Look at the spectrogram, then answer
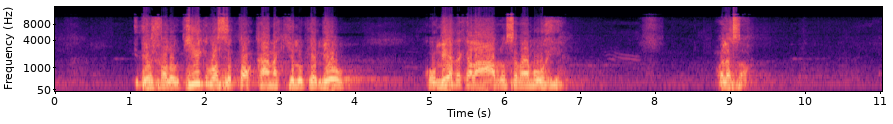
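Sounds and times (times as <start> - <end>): man speaking: 1.0 - 4.2, 4.9 - 7.0, 8.8 - 9.5.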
